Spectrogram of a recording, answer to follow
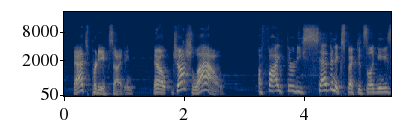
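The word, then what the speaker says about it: Lowe: and low combination yes Brandon Lau Josh love oh spelled the same said differently not confusing in any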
